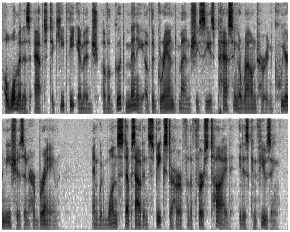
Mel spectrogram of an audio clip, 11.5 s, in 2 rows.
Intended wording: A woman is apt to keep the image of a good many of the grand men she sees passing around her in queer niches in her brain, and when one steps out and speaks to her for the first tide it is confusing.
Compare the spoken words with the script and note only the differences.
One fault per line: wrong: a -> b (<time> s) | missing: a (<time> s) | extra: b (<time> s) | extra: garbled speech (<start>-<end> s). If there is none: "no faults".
no faults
